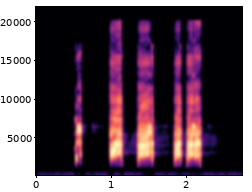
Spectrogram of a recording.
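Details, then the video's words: Black francolin, called kala teetar, from Khushab. It gives a grating, rhythmic phrase: a short clipped note, then two long rasping notes, then a quick pair of harsh notes, against a near-silent background. "kala teeter ki awaz"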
